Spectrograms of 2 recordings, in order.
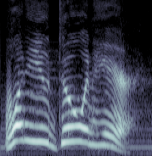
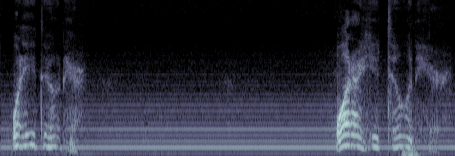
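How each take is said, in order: First: High, insistent preaching question; demanding pulpit question; preacher's challenge. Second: Soft, high, gentle question; hushed, delicate voice from heaven; still small voice. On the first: Real, not acted. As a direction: challenge the congregation in a raised pitch. Preacher's challenge, later echoed as small voice. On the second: Acted. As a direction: ask it very softly, like God's quiet voice. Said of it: "that still small voice is usually saying the same thing".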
